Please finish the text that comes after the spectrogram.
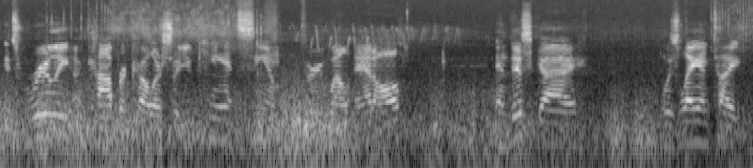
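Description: Calm man, far from mic in wind. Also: fairly high pitch, a little slow. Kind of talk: casual explanation on a boat. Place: small boat on a lake outdoors. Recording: distant mic with loud wind and boat noise.

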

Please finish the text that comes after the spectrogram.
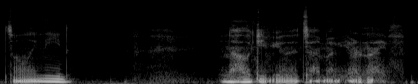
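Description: A young man doing a whispered ASMR roleplay as a teasing boyfriend, talking slowly in breathy whispers with soft chuckles into a close microphone. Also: mid-range voice, expressive, no echo.

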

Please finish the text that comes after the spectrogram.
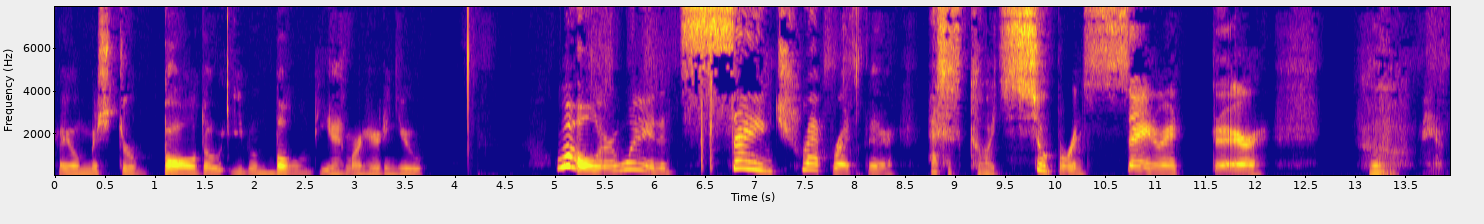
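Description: A woman's voice: sits low, big pitch swings, slow pace, warm tone, full character voice. A woman voicing a brash, cocky, hot-headed young sidekick in an anime fan dub, slangy, mouthy and exclamatory, on an amateur home recording. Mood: amazed, taunting. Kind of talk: anime fan-dub acting, solo voice clips.

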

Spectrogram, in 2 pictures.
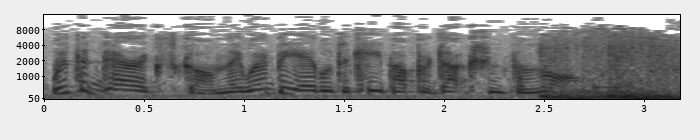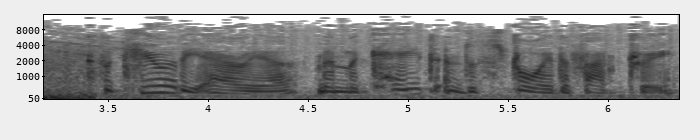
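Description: Alert commander, high voice, very noisy clicking radio, brisk game orders. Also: male voice, sing-song.

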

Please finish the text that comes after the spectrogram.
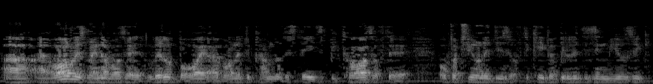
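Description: A man's voice: deep voice, steady tone, fast. A middle-aged man from Austria with an Austrian German accent, a native German speaker answering conversationally as a musician in an interview. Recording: dull, distant, faintly noisy interview audio.

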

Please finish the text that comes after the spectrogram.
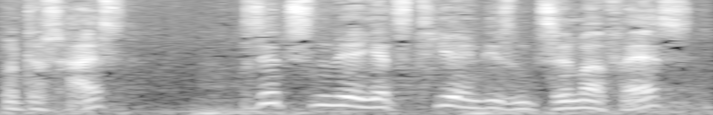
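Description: An actor playing an anxious, alarmed man in a horror radio drama, halting and pleading in manner. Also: a little high, expressive, a little hiss or hum. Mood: wary. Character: anxious, alarmed man, devoted dog owner.

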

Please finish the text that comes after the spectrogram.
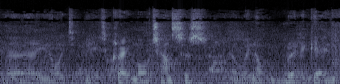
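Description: A middle-aged man talks through a match in a low, very flat voice, stopping and restarting often. He stands in a covered stadium stand, and loud crowd noise carries behind him. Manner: measured, halting, many restarts and fillers. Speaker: football manager. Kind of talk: post-match interview.

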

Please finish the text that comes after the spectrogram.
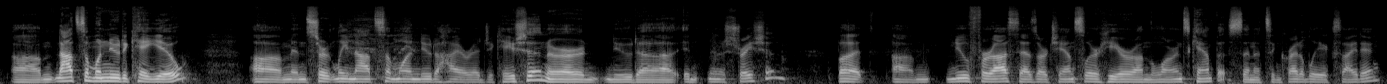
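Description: A middle-aged man with a New Jersey accent stands before a lecture hall and introduces the next speaker. His delivery is earnest and animated, in a middle-pitched voice, picked up on a lapel mic. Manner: earnest, animated, gesturing while talking. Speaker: college dean introducing a speaker. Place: large lecture hall, indoors.

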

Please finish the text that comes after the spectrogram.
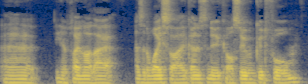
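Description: A man sits in a small room and talks his team's match over to the camera. His voice is deep and level, with little rise or fall. He hesitates often, restarting his sentences. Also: completely flat delivery, normal speed. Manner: hesitant, many ums and restarts, earnest. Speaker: football fan reviewer. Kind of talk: post-match review to camera. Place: small indoor room, plain wall. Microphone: camera in front, seated.

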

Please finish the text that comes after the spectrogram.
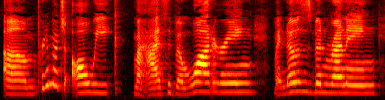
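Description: A woman's voice: on the high side, expressive, normal speed, pushed and bright. Young woman from Virginia, chatty book host, voice going from allergies, webcam at home. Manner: chatty and upbeat, many "um"s, greets viewers by name. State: losing her voice from allergies. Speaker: children's book consultant and host. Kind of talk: casual chat to a live group. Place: home room in front of full bookshelves. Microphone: webcam at desk distance.

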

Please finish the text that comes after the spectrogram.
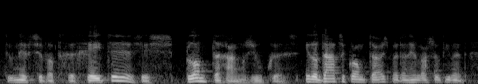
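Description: An actor playing a courteous, precise private detective in a vintage radio play, musing deliberately and dropping in French phrases. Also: male voice, on the low side, big pitch swings, breathy edge. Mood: methodical. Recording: muffled phone-like old radio recording.

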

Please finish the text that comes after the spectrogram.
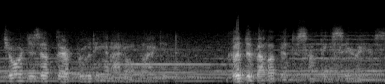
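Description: An actor playing a concerned, persuasive family doctor in a 1950s film melodrama, with an American accent. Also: male voice, medium pitch, quick pace, highs cut off, loud music behind the voice, natural voice. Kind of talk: 1950s Hollywood melodrama acting. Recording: old 1950s film soundtrack.

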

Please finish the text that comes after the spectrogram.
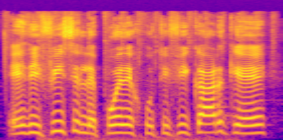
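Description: A woman's voice: on the high side, fairly even intonation, normal speed, a little mellow, faint music behind. A woman, reasoning through a point as a studio news panelist.

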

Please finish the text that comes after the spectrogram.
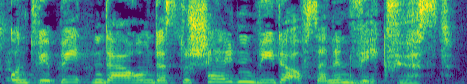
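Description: A woman's voice: a little high, animated, normal speed, some chatter behind, close to an everyday voice. An actress dubbing a devout, bossy mother who scolds her grown son, over a noisy TV soundtrack. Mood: pious. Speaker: Sheldon's mother. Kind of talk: German TV dub. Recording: background noise under dialogue.

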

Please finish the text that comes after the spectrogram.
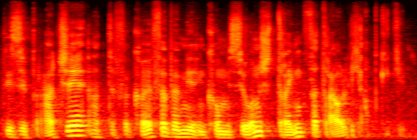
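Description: A sly small-time shopkeeper from a TV crime comedy, with a lowish voice. He is unbothered and evasive, answering everything deadpan. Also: brisk. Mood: defensive. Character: sly, unbothered male bakery owner dealing on commission.

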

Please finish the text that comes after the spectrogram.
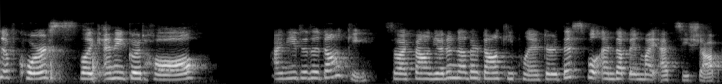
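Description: Middle-aged woman chatting away on a live stream in her kitchen, high bright voice, kinda dull webcam sound. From Florida. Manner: chatty, rambling, reads out viewer comments. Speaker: vintage seller hosting a live haul. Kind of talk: casual live-stream chat. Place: home kitchen, indoors. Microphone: webcam at desk. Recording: slightly dull lo-fi webcam audio.

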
